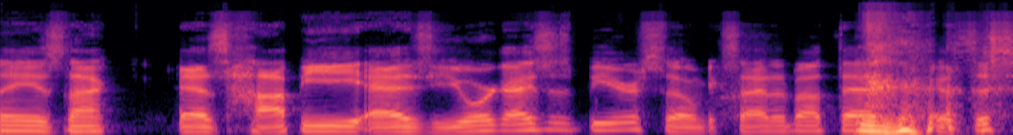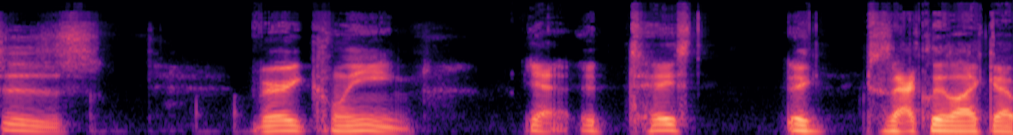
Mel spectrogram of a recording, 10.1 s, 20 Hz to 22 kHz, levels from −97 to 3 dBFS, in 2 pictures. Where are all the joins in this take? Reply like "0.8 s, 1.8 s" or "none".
3.5 s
